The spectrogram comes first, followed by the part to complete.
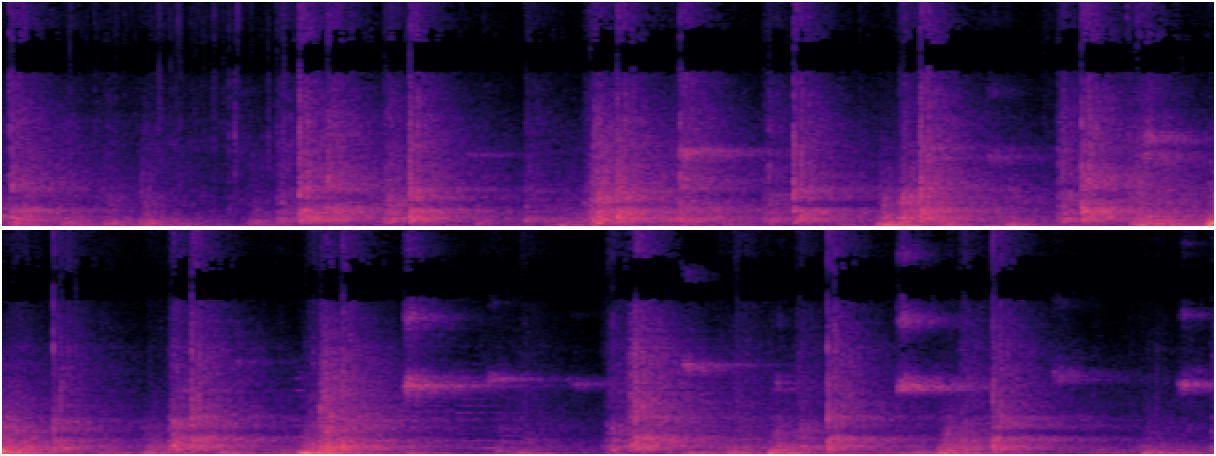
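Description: Squash rally: the ball cracks off rackets and the front and side walls again and again, roughly every half second to a second, echoing in the enclosed court. Short high squeaks from players' shoes on the wooden floor come in through the second half.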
